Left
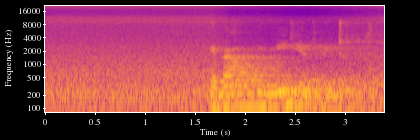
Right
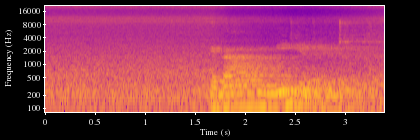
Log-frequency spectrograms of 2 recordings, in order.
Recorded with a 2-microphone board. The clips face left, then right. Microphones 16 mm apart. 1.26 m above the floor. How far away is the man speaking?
About 1.9 m.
